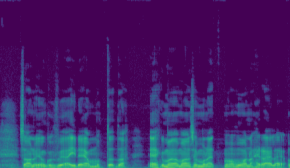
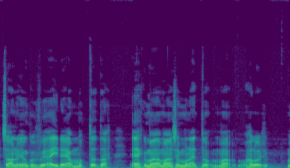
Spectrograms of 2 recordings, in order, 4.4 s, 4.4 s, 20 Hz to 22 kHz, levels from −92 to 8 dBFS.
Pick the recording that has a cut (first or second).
first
